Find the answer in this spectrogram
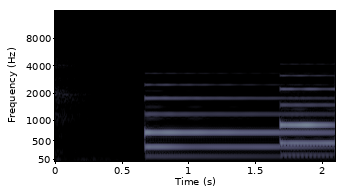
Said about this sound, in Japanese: ああ、ほら、みんなも聞こえただろ？チャイムも鳴ったし、そろそろ教室に向かおう。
